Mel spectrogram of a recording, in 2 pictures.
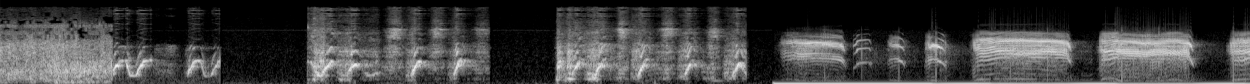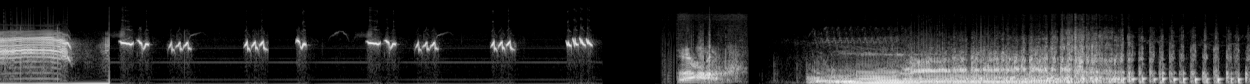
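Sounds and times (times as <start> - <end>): zebras barking: 1.1 - 2.2, 3.1 - 4.9, 5.6 - 8.2
monkey calls: 3.1 - 4.9, 5.6 - 14.4
short high bird calls: 12.4 - 18.5.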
